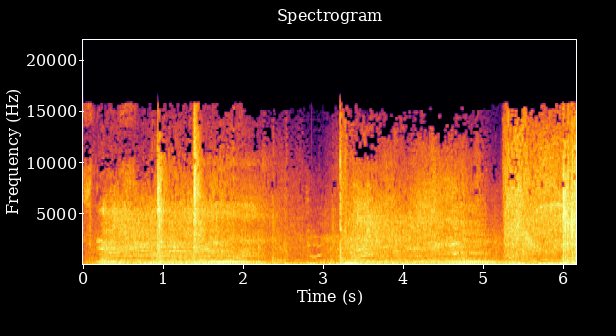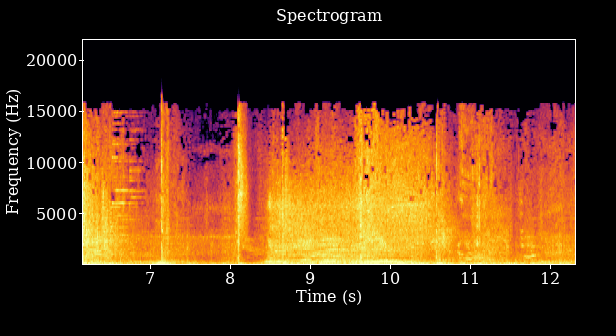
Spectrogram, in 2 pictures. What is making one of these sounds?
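Heavy punches and kicks land with dull thuds.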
